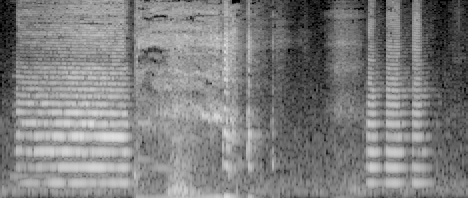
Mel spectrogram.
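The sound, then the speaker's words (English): A truck horn sound effect: a loud, sustained air horn blares for over a second, followed by a rumbling whoosh and a few sharp clanks, then two shorter horn blasts sound again. “He's like, is there a truck coming through here?”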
